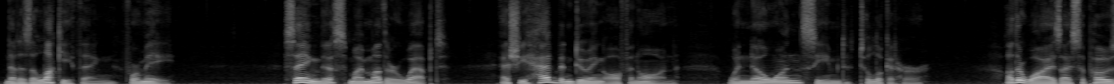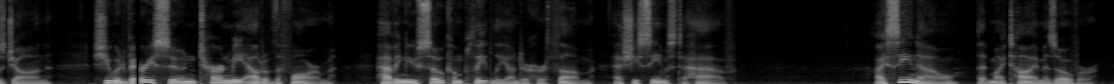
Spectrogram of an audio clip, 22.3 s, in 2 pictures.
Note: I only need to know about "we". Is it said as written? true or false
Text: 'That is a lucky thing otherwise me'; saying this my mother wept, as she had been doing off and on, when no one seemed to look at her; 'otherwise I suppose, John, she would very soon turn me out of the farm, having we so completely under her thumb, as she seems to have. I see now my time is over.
false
